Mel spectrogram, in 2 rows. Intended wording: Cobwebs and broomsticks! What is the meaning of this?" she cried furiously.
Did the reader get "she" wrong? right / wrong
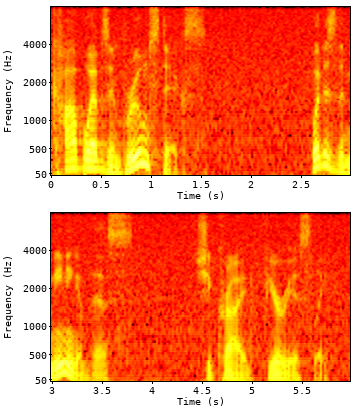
right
